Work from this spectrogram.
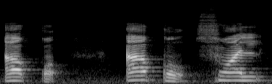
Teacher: حمزہ کو قاف کے ساتھ ملاتے ہوئے قلقلہ کریں گے، یعنی جھٹکے کے ساتھ پڑھیں گے · یعنی جھٹکے کے ساتھ پڑھیں گے، حمزہ قاف زبر اق، اقصل، اس کو صاد پڑھنا ہے، سین نہیں پڑھنا ہے، موٹا کر کے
